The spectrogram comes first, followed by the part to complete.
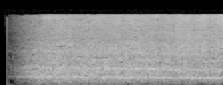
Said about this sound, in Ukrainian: Я знаходжуся каля ўваходу ў станцыю метро Кастрычніцкая.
